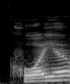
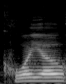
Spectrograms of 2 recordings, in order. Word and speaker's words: Cuoio: the one in horsebutt this is coyo i think is how you say it c-u-o-i-o coio horse butt from the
